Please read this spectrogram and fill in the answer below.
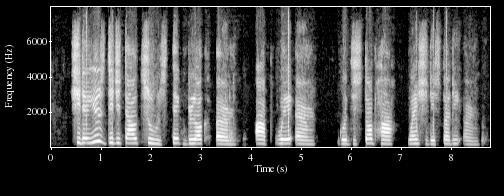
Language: Nigerian Pidgin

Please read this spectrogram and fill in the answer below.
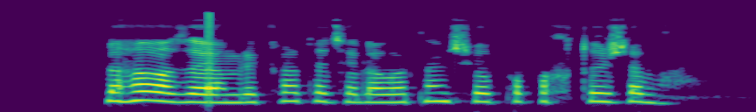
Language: Pashto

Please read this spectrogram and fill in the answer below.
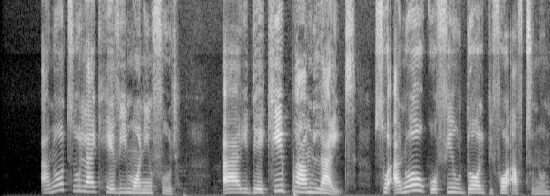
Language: Nigerian Pidgin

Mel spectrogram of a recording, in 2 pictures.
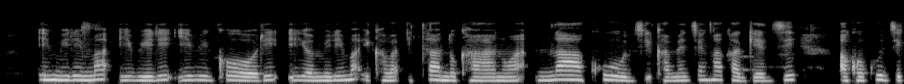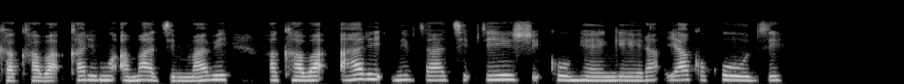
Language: Rundi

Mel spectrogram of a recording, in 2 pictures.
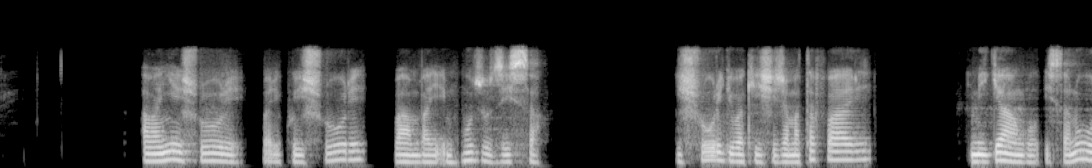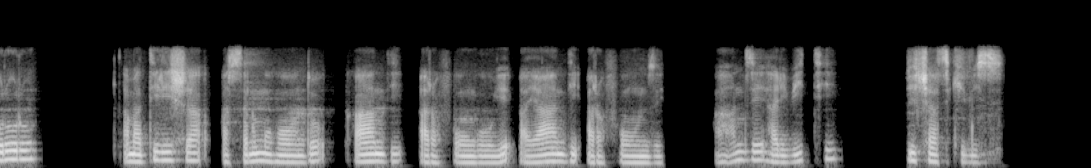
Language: Rundi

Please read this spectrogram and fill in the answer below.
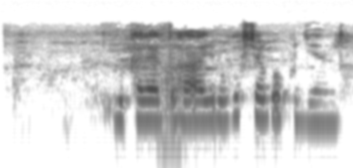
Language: Kinyarwanda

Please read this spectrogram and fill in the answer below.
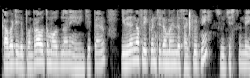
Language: Telugu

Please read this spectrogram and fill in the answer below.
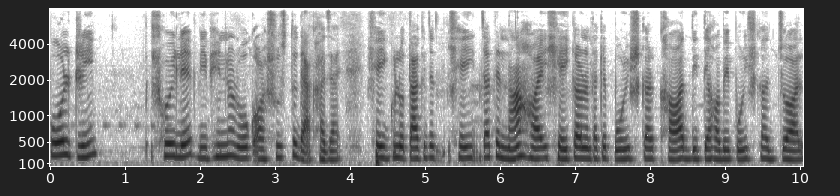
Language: Bangla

